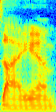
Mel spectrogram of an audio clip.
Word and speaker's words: Ziam: like, you know, I'm probably going to mispronounce, but it is Ziam because it's referring to the former name of Thailand, Siam, with a Z for zombie.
